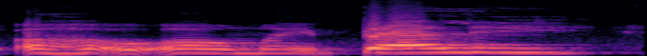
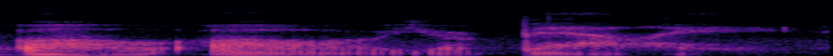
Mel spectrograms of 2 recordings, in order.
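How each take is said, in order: First: Loud, high groan. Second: Low, whispery slow groan; soft echoed groan. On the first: Ereshkigal groaning over her belly, loud high groan. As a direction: groan it out, swelling on the last word. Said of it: "She groaned". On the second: Helpers echo Ereshkigal's pain, low hushed groan. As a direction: groan it back under the breath. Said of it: "They groaned". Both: A narrator's reading.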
